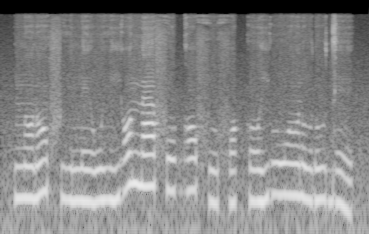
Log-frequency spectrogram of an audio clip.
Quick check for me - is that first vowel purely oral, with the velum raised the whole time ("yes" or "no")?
no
